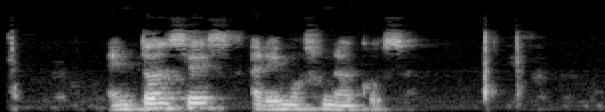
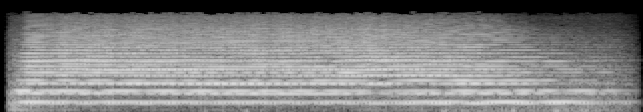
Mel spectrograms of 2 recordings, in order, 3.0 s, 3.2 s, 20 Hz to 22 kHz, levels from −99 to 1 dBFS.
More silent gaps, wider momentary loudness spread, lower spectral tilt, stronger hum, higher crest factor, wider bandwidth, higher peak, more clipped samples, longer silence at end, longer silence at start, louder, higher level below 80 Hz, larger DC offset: neither; first, 14 LU vs 6 LU; first, -5 dB/octave vs -1 dB/octave; neither; first, 22 dB vs 12 dB; second, 7.6 kHz vs 14 kHz; about the same, -2 dBFS vs 0 dBFS; neither; first, 0.6 s vs 0.05 s; about the same, 0.05 s vs 0.05 s; second, -23 LUFS vs -11 LUFS; second, -60 dBFS vs -46 dBFS; neither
